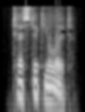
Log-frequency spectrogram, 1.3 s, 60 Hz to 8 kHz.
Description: Search Result for " testiculate" : The Collaborative International Dictionary of English v.0.48: Testiculate \Tes*tic"u*late\, a. [NL. testiculatus.]
testiculate.mp3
